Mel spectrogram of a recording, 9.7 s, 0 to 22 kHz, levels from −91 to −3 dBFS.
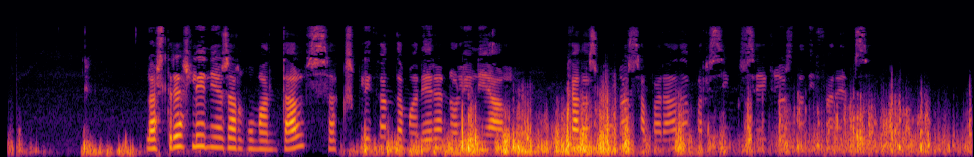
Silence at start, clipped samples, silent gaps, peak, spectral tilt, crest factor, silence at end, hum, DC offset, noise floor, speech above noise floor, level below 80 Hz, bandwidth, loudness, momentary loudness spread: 0.1 s; under 0.1%; none; -2 dBFS; -6.5 dB/octave; 24 dB; 0 s; none; under 0.1%; -51 dBFS; 27 dB; -52 dBFS; 11.5 kHz; -25 LUFS; 13 LU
